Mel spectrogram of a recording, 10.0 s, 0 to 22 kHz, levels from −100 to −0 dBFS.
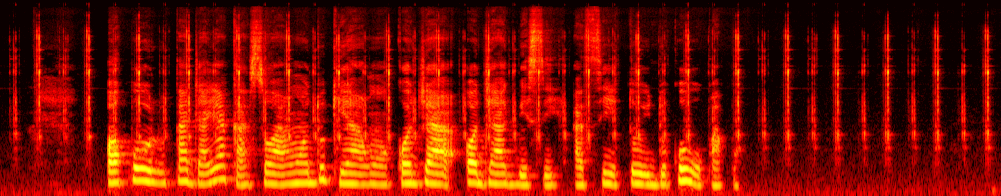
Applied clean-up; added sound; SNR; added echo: none; Clock; 13 dB; none.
